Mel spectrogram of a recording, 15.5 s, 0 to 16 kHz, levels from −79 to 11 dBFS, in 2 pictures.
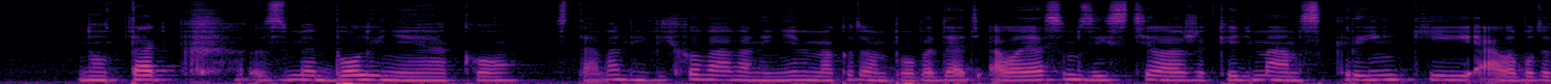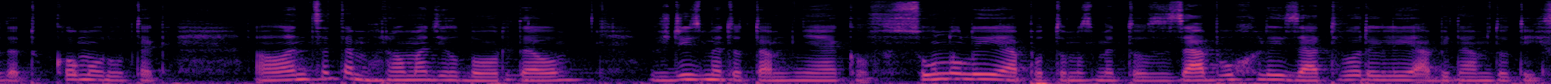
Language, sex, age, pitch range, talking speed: Slovak, female, 20-39, 170-195 Hz, 175 wpm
